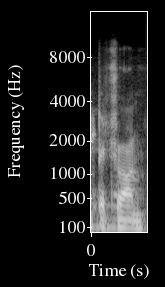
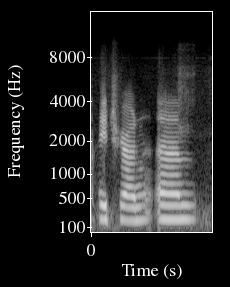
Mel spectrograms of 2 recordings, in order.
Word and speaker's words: Patreon: I always say Patron, and I get it wrong. Yeah, on Patreon.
